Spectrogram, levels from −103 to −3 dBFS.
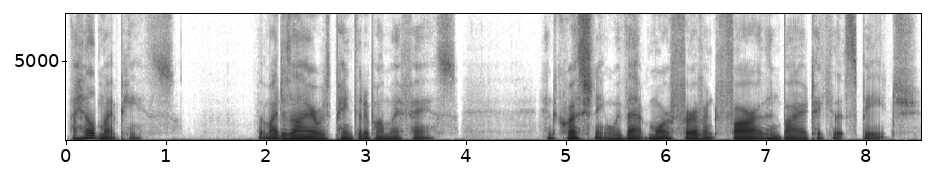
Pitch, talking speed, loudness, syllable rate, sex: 115 Hz, 160 wpm, -20 LUFS, 5.2 syllables/s, male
